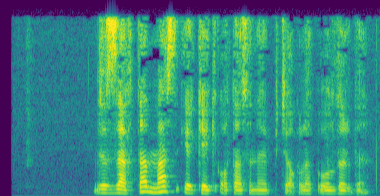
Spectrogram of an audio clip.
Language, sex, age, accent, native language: Uzbek, male, 25-34, Andijon, Uzbek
